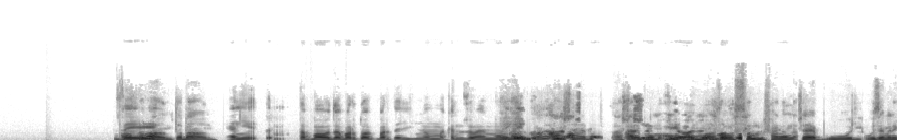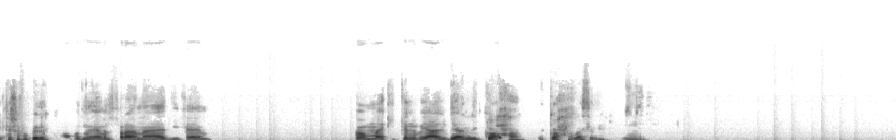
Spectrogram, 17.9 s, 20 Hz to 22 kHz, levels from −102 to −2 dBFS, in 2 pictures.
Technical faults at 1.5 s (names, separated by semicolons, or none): none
